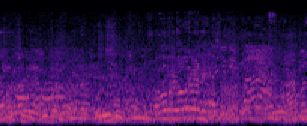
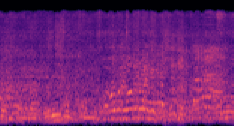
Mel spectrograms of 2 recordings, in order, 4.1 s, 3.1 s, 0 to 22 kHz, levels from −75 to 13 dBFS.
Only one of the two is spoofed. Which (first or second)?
second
